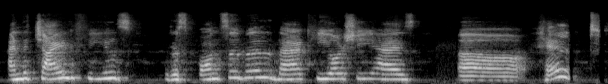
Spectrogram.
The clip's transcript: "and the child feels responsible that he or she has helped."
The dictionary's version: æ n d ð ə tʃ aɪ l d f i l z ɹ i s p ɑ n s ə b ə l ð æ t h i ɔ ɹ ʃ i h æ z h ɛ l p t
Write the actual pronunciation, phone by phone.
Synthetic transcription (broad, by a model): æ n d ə tʃ aɪ l d f i l z ɹ i s p ɑ n s ə b ə l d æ t h i ɔ ɹ ʃ i h æ z h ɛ l p t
